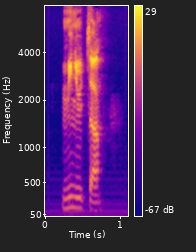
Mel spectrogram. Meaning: third-person singular past historic of minuter
- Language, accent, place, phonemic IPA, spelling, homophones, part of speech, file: French, France, Lyon, /mi.ny.ta/, minuta, minutas / minutât, verb, LL-Q150 (fra)-minuta.wav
